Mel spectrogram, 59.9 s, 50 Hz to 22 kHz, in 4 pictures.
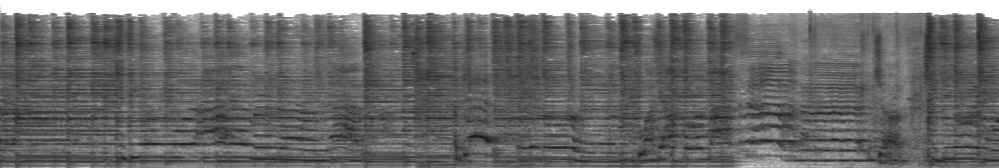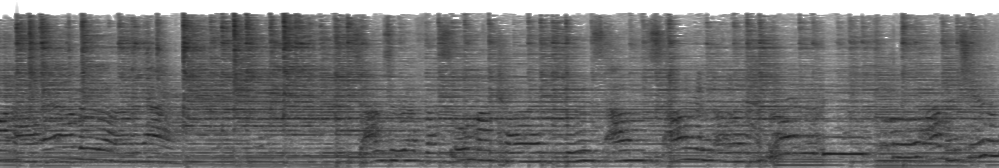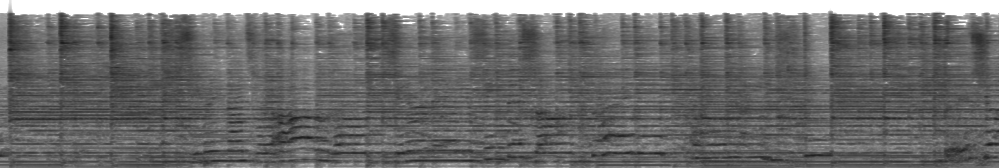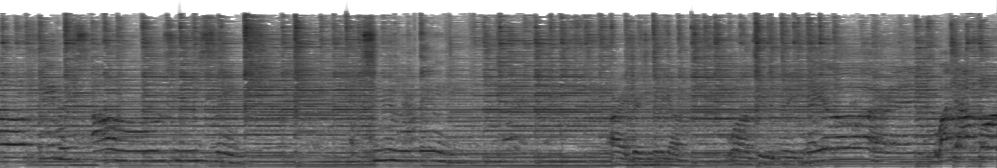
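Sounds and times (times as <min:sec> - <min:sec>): guitar strumming: 0:00.0 - 0:59.9.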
